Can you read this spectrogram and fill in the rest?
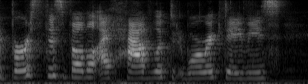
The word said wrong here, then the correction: Davis: Davis. You can't even get his name right.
